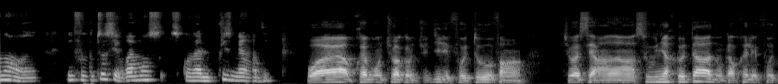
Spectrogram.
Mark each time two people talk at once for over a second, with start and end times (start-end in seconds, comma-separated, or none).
none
